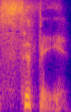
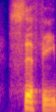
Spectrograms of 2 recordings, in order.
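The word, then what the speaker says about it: Syfy: spoken interview that now you have to pronounce it cify the cify channel and I was like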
